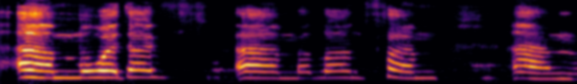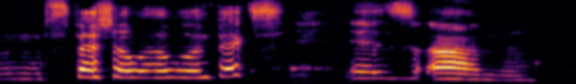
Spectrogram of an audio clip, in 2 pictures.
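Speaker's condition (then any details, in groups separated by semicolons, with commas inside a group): Cerebral palsy; since birth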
